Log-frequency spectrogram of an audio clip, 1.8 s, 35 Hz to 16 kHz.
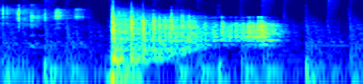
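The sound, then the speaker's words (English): A couple of light taps, then a burst of rattling clatter as two six-sided dice are rolled for fire damage, tumbling across a hard tabletop for about a second before settling, fairly loud, with no voices. “There's 2d6. 2d6. Two normal dice.”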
